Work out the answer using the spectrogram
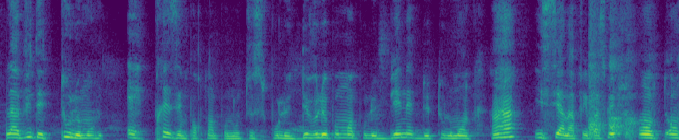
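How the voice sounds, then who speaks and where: A woman hosting her channel, giving an emphatic, repetitive opinion monologue full of rhetorical questions and drawn-out "mhm"s. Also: lowish voice, mellow, husky. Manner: fills pauses with drawn-out "mhm". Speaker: channel host.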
